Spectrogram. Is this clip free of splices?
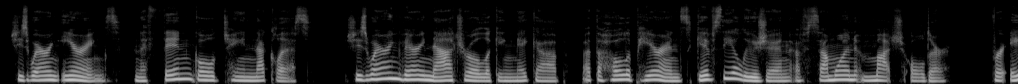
yes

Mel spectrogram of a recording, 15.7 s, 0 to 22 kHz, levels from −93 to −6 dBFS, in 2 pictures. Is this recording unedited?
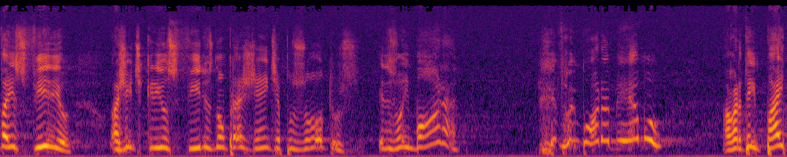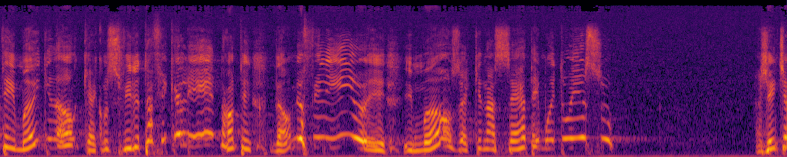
yes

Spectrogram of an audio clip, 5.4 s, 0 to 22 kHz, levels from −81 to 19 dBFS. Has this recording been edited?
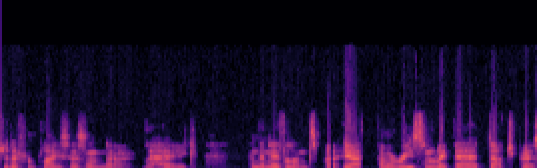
yes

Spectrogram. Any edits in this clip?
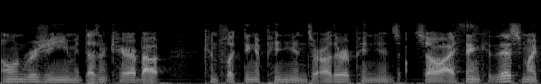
yes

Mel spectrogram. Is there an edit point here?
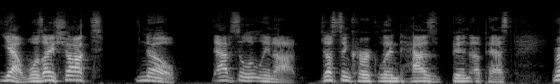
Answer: yes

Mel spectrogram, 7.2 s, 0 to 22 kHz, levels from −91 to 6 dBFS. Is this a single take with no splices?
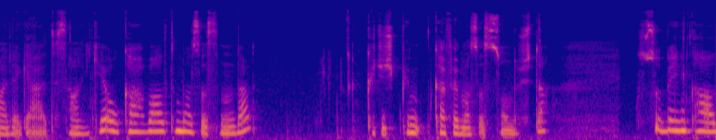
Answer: no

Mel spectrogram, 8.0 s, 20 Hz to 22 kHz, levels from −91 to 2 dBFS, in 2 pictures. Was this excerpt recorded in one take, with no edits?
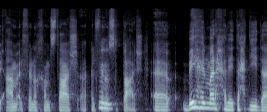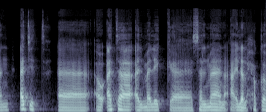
no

